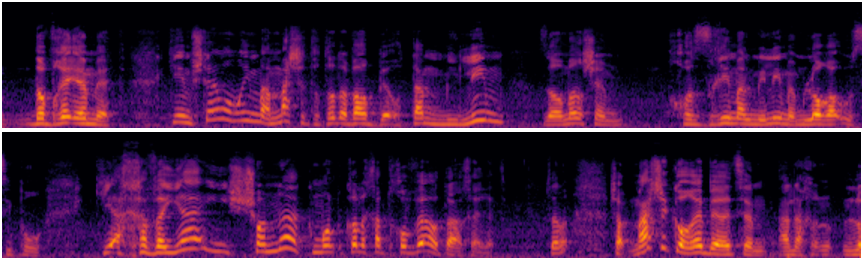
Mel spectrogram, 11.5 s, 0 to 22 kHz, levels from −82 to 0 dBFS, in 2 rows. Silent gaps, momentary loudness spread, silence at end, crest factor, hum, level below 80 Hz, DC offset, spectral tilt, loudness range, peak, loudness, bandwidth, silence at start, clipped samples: none; 13 LU; 0 s; 22 dB; none; -58 dBFS; under 0.1%; -5 dB/octave; 3 LU; -6 dBFS; -28 LUFS; 11.5 kHz; 0 s; under 0.1%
